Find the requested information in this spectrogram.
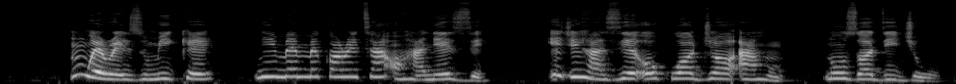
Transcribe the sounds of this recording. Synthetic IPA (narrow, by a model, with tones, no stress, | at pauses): ŋ̩˦ŋʷe˨ɾe˨zu˨m̩i˦ke˦ | ni˦me˦m̩˦me˦kɔ˦ɾɪ˦ta˦ʔɔ˨ɦa˨ne˦ze˨ | i˦d͡ʒi˦ɦa˨zi˦e˦o˦kʷu˦ɔ˦d͡ʒɔː˦ʔa˦ɦʊ˨ | nʊ˦zɔ˦dɪ˦d͡ʒʊ˨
